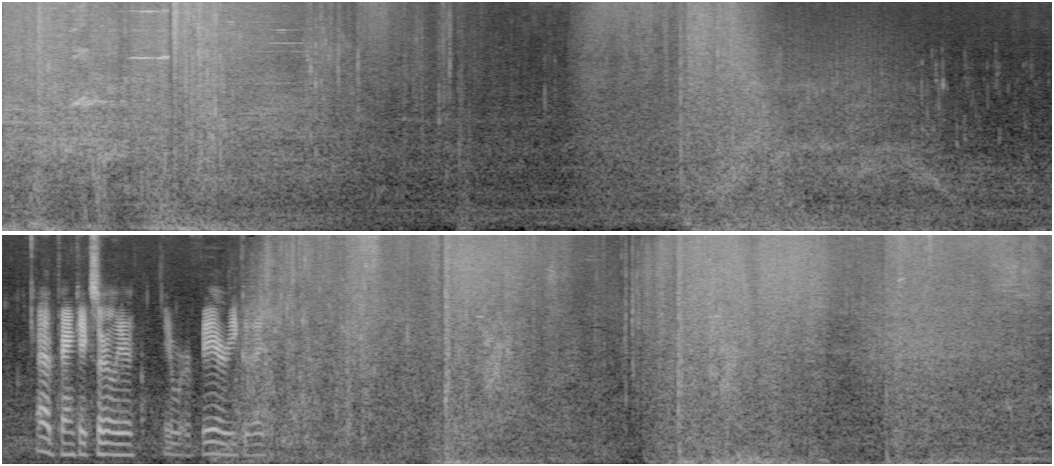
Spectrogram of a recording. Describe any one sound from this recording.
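Game gunfire and energy blasts crackle and boom.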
